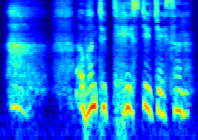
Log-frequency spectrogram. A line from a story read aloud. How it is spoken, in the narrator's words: Haewon moaned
